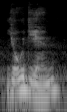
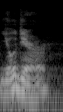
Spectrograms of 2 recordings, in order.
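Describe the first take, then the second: First: The word ends cleanly without an r-colored sound. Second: The word ends with an r-colored sound. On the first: "제가 방금 대만식으로 발음을 한 건데" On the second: "중국의 중국어와 비교를 해보면은 ... 이런 얼화가 들어가는 거예요"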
